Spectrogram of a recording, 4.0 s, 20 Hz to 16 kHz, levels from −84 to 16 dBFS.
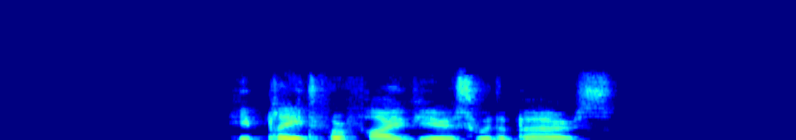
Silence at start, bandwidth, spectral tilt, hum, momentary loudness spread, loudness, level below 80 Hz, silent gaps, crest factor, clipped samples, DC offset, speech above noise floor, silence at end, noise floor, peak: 1.2 s; 8 kHz; -4 dB/octave; none; 12 LU; -35 LUFS; -76 dBFS; none; 20 dB; under 0.1%; under 0.1%; over 55 dB; 0.95 s; under -90 dBFS; -18 dBFS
